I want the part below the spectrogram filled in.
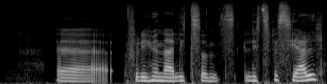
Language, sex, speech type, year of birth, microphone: Norwegian, female, spontaneous, 1984, Sennheiser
